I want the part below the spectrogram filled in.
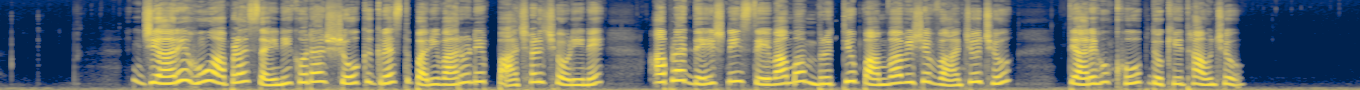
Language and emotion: Gujarati, sad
